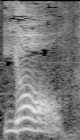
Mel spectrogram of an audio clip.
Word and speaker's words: Youghal: So, yeah, there's actually a town in Ireland called Y'all, but it's spelled, I think, Y-O-U-G-H-A-L. It's not really, you know, Y apostrophe A-L-L as the proper spelling for y'all would be.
